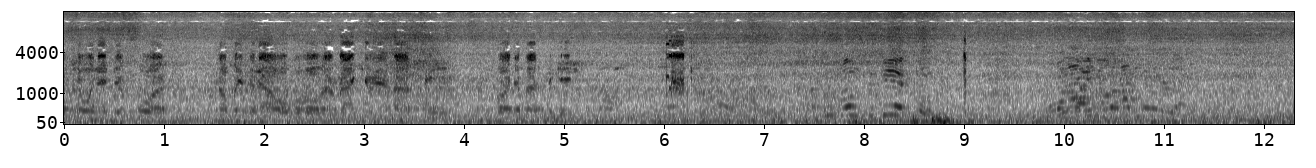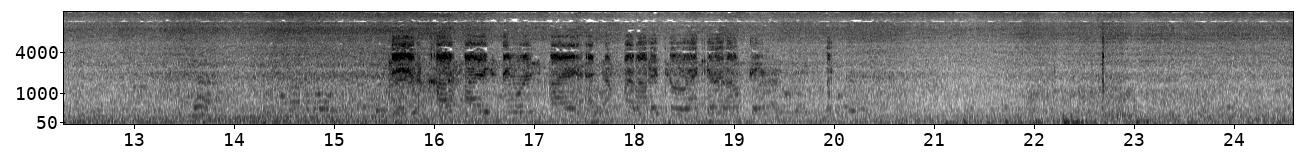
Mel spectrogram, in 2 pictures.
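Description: A fire hose sprays water with a steady hiss.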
